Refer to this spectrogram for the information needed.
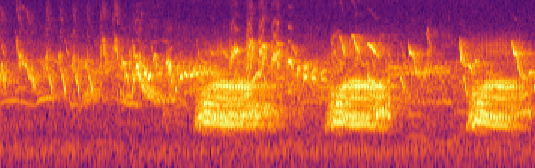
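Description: A carrion crow in the tops of poplar trees gives a series of three harsh, rasping caws at a steady pace, loud, while smaller birds chirp and twitter in the background.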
